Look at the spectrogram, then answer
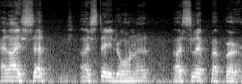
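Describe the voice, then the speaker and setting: A man speaks very slowly, his pitch fairly high. The intonation stays flat and monotone over noticeable background noise. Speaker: World War II veteran. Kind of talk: personal war memory told to family. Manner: slow, hesitant.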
